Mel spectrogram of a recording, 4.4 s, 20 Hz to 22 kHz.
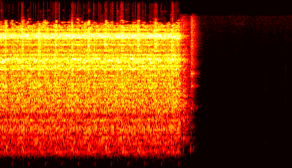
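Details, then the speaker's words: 1973 John Deere 110, choke on, gas fed to an uncleaned carb: fires and runs roughly at about two beats a second for a few seconds, then cuts out abruptly. It seemed flooded; the owner suspects it runs on carb cleaner with poor fuel flow inside the carb. "Okay, there it was actually running on the carb. Maybe it'll go yet. It seemed like it flooded out."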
